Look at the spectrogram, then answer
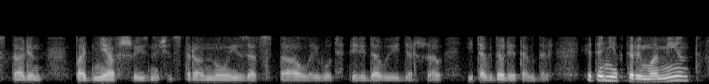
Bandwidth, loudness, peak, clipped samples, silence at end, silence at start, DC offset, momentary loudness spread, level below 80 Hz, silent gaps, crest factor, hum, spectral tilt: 4 kHz; -23 LUFS; -4 dBFS; under 0.1%; 0.1 s; 0 s; under 0.1%; 12 LU; -70 dBFS; none; 20 dB; none; -4 dB/octave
